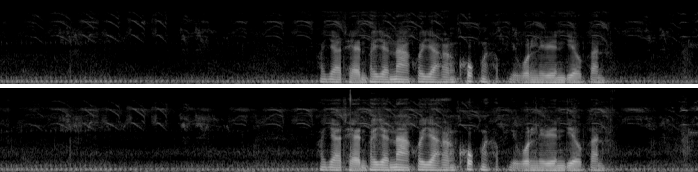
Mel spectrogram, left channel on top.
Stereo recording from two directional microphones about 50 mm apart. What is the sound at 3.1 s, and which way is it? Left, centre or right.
Speech, right.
